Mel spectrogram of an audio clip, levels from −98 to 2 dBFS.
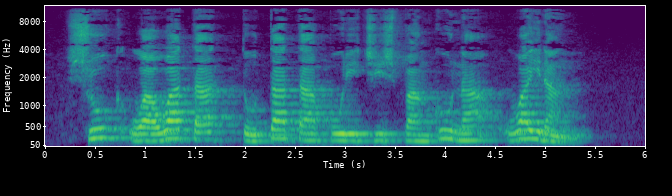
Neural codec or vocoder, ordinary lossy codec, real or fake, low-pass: none; AAC, 64 kbps; real; 10.8 kHz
